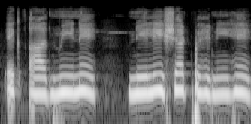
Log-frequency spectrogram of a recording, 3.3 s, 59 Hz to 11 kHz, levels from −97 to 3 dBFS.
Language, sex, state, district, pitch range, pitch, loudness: Hindi, female, Madhya Pradesh, Bhopal, 210-235 Hz, 220 Hz, -14 LUFS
